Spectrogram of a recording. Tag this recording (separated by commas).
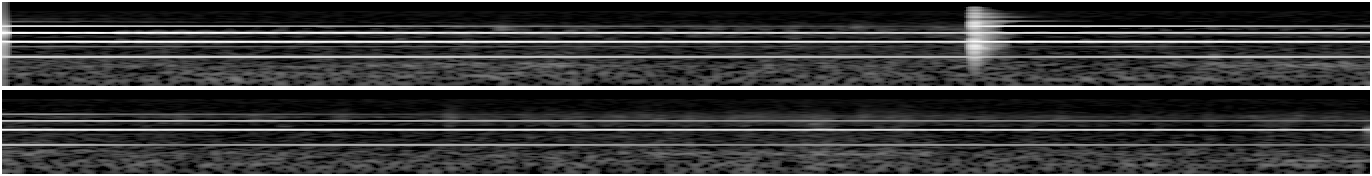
singing bowl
